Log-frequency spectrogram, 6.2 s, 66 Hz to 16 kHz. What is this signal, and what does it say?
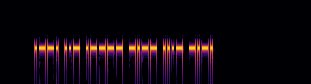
Morse code, heard as a keyed tone, about 27 wpm, 700 Hz. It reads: PU1YVC
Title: DXCC-100 Call Signs - 6 Characters - Repeated 3x - 28wpm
